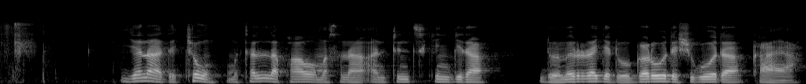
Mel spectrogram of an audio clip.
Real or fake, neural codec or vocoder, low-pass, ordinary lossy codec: real; none; 7.2 kHz; none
